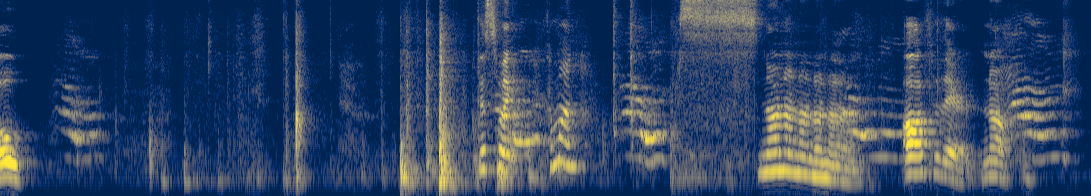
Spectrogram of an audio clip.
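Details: A feral cat let into a house and stuck up on the window blinds cries in loud, bending meows and yowls amid rattling, a burst of hiss-like noise and a woman's anxious coaxing.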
